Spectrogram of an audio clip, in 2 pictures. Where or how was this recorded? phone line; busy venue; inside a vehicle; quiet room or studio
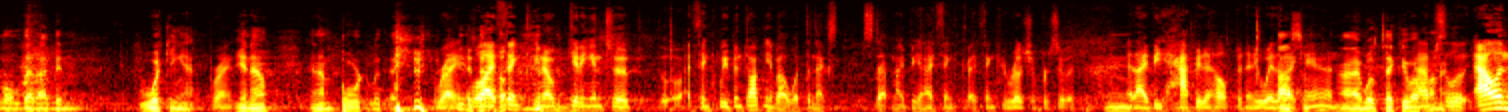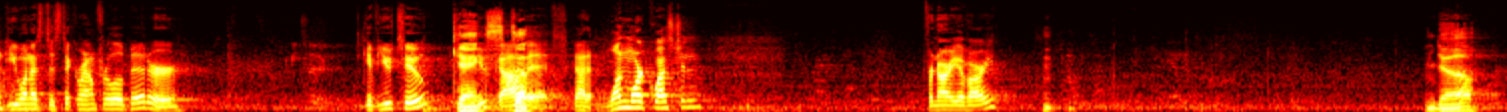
busy venue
